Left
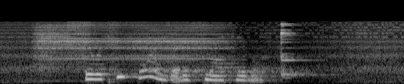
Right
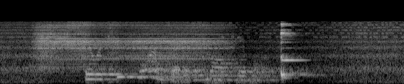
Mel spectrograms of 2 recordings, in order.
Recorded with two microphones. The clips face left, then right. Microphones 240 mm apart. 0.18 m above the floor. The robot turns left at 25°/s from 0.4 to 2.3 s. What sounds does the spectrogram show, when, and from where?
0.8 s a woman speaking: 140° left, 2 m; by 2.7 s 100° left, 2 m
2.8 s a cowbell: 55° right (ahead or behind), 1.5 m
